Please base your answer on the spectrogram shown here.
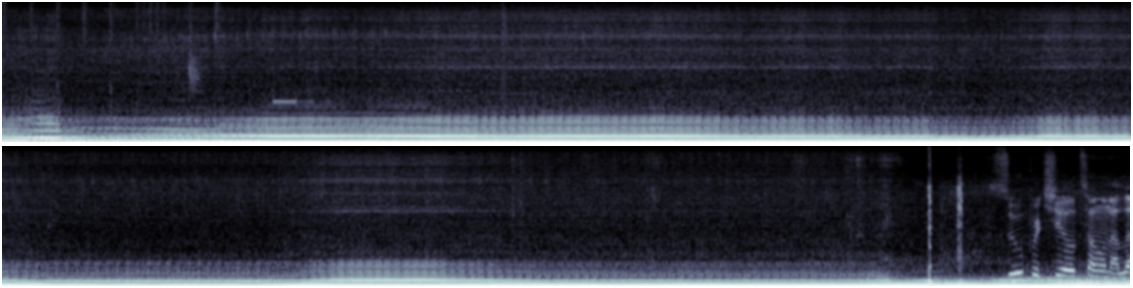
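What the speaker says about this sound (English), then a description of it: "let you guys hear the exhaust." A Nissan Altima SE-R exhaust idles on a cold start, a steady deep drone holding close and loud for the whole stretch, with a brief clatter of handling noise near the end.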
